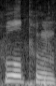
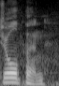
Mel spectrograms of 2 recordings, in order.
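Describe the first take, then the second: First: The name is said with a Spanish pronunciation. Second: The name is read as English spelling suggests. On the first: The speaker calls it right. "it's a Spanish pronunciation" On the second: The speaker calls it wrong. "It looks like"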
